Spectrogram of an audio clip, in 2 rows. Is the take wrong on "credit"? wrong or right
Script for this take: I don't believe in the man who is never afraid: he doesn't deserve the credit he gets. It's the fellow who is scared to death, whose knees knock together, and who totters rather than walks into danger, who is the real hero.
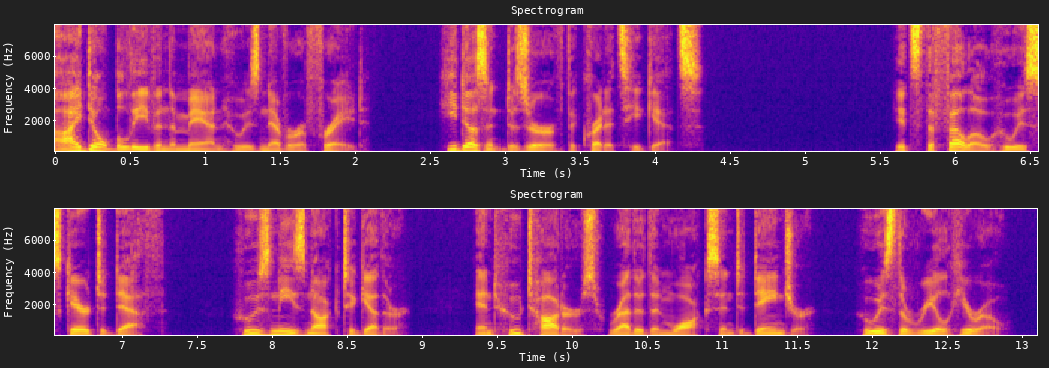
wrong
